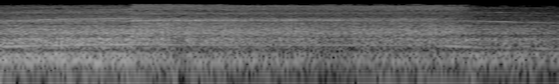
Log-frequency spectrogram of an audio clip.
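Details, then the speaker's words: Shark or Hoover vacuum: steady, muffled, strained motor whine with a thin high tone the moment it is switched on; problem persists after cleaning the filters, suction blockage choking the motor. "the moment you turn it on you hear this kind of this strain right here"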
